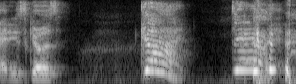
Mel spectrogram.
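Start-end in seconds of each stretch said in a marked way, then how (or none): 1.4-2.9 very high-pitched, fed-up, furious outburst. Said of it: "he was so mad".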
